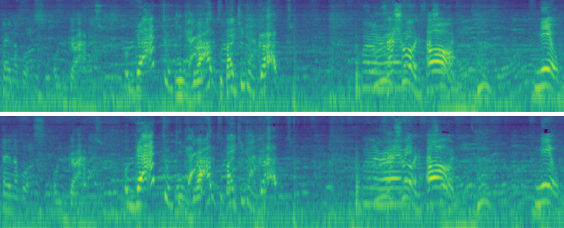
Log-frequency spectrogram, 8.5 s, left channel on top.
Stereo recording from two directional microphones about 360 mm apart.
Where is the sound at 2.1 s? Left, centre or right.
Centre.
